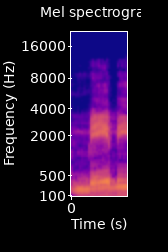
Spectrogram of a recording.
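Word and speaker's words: Maybee: yeah everyone thinks that like we're saying that maybe it's in Michigan no the name of the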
